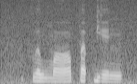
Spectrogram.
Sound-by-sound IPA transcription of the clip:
kʷ ɐ˧ w m ɔː˨˥ p ɐ˨˥ p̚ j ɪ˨ ŋ

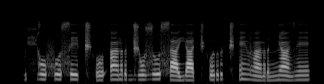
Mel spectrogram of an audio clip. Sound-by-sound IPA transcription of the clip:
ç o˧ f ʊ˧ s e˧ t͡ʃʼ ʊ˨ ʔ ã˦ r d͡ʒ o˧ z ʊ˦ s a˨ j a˨ t͡ʃʼ ʊ˧ r t͡ʃʼ ẽ˦ v ã˨ r ɲ ã˦˨ z ẽ˦

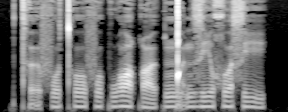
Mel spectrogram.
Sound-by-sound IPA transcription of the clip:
tʰ ə̰ f o tʰ o f o k w ɔ qʷ ə | ŋ͡ǃ ə̰ n z i χʷ ʌ s i

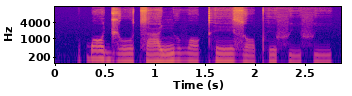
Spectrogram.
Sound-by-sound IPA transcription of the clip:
ɓ ɔ˦ d͡ʒ oː˨ t͡s aː˨ ɲ ʊ˦ β ɔ˨˦ kʰ eː˦ z ɔ˨ pʰ ɪ˦ f i˨ f i˦

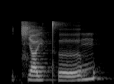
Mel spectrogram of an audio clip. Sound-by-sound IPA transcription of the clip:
t͡ɕ a˧ j t̪ʰ əː˨˦ m

